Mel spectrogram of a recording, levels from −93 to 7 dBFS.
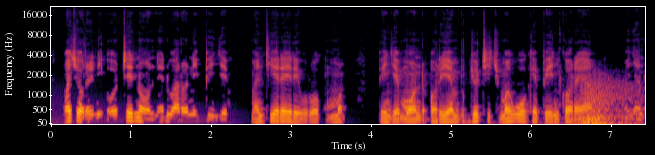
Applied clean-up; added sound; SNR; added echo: classical method spectral subtraction.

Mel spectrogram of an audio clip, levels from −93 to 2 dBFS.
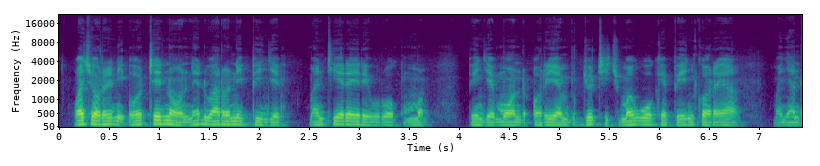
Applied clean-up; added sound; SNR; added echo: none; none; none; none.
